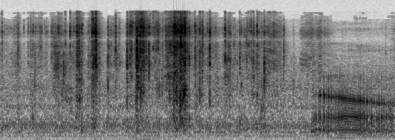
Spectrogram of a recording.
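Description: A foil wrapper crinkles and rustles as hands tear it open.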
